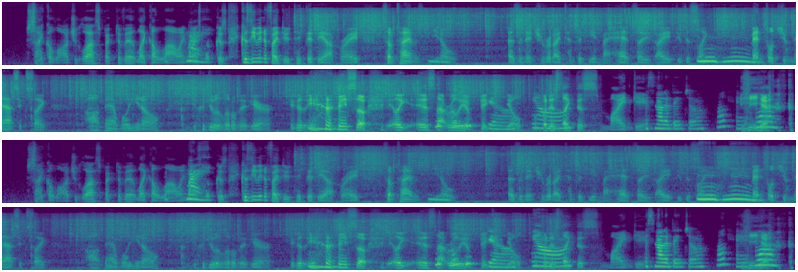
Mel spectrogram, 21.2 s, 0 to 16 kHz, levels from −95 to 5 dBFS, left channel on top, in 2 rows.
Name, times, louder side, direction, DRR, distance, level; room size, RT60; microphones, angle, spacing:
voice 1, 0.3-6.1 6.8-9.4 10.0-11.4 11.7-17.5 17.8-19.2 20.4-21.0, left 6 dB, 45° left, 0.5 m, -32 dB
voice 2, 2.5-2.8 5.7-6.0 9.3-10.2 14.7-15.1 16.4-18.2 19.3-20.9, right 3 dB, 25° right, 0.4 m, -30 dB
sound 1, 3.8-18.6, left 7 dB, 65° left, 1.8 m, -36 dB
8.3 x 3.1 x 6.2 m
head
